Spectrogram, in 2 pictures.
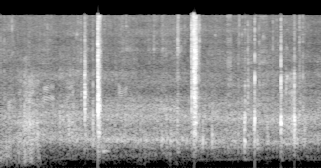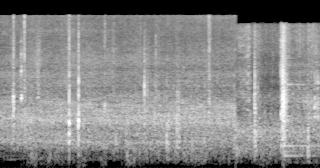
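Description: Skateboard rolling on smooth concrete, a steady wheel rumble with scattered sharp clicks, and a louder clack near the end.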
